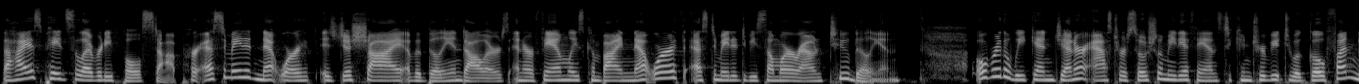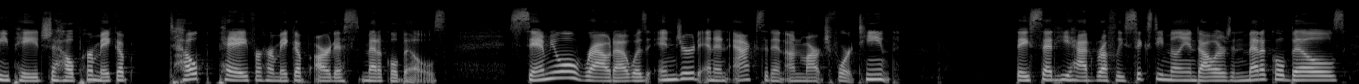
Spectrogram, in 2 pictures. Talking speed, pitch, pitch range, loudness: 170 wpm, 195 Hz, 175-215 Hz, -26 LUFS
